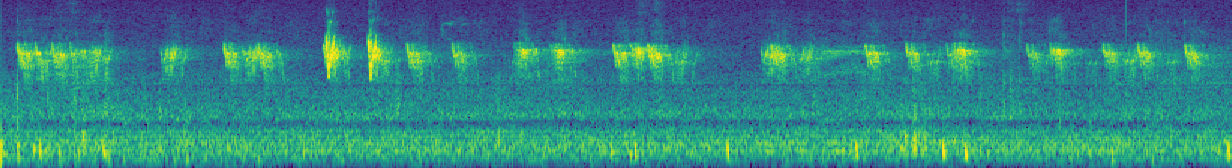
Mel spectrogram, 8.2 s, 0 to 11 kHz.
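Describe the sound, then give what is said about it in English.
A recording of bird number 306: repeated high, bright chirps in a steady series of short phrases, about a dozen bursts over eight seconds, sung above a dense, rumbling low background hum. “Stop. We're recording bird 306.”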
